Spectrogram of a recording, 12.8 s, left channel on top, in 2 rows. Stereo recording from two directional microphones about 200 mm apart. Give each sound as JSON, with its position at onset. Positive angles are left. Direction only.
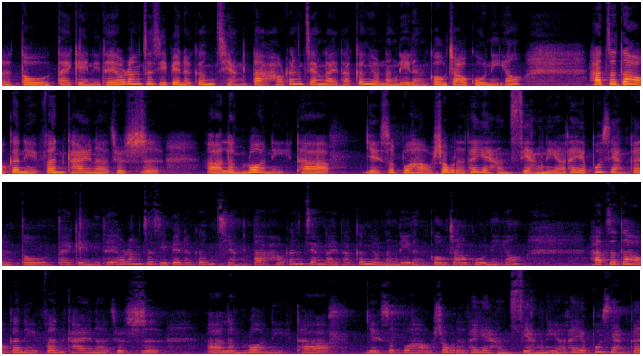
{"t": 0.2, "sound": "a woman's voice", "side_deg": 40}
